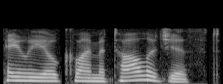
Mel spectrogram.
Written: paleoclimatologist

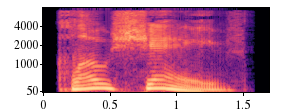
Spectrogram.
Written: close shave

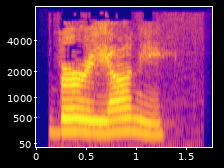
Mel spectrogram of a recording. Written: biriani

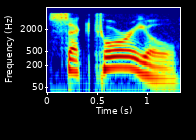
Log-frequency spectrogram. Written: sectorial

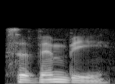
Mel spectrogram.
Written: Savimbi

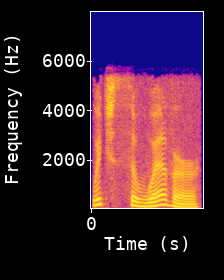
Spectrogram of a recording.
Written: whichsoever

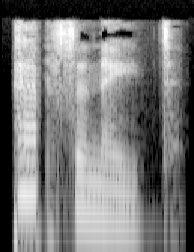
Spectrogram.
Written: pepsinate

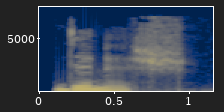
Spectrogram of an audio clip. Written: dimmish

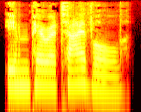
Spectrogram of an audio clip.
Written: imperatival

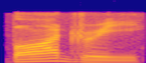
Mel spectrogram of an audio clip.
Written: bawdry

